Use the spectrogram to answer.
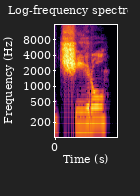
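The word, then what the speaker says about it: Cheatle: And everyone, including Kimberly Cheadle, that's how you pronounce the name.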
